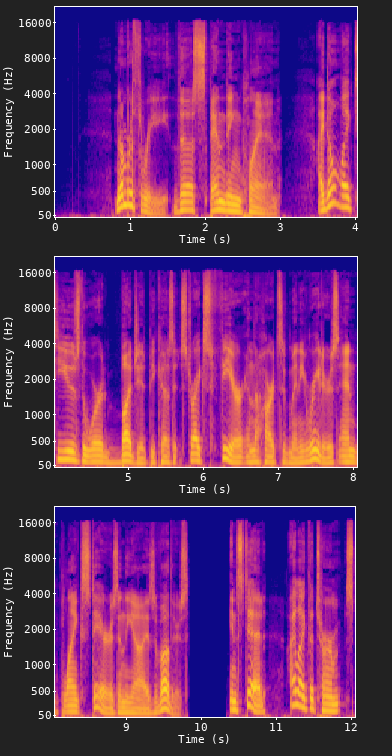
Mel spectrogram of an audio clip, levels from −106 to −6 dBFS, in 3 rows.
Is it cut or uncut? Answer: uncut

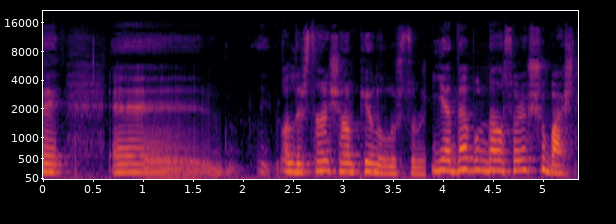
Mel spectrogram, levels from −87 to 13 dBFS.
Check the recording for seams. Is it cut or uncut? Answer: cut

